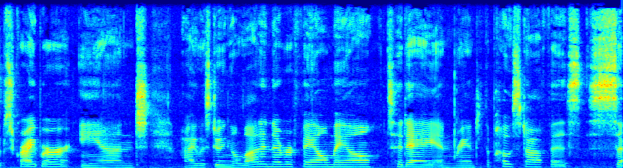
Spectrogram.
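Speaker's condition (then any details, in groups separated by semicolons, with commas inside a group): No condition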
